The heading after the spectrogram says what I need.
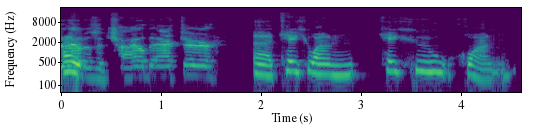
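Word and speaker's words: Ke Huy Quan: Ke-Hu Kwan, I believe it's pronounced.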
